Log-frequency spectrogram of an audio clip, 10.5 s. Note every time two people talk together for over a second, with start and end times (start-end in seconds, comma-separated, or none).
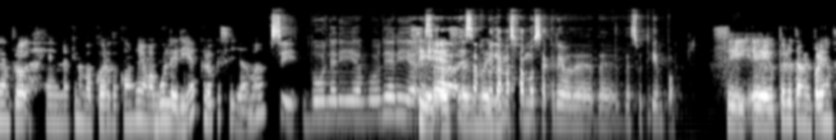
5.1-6.4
